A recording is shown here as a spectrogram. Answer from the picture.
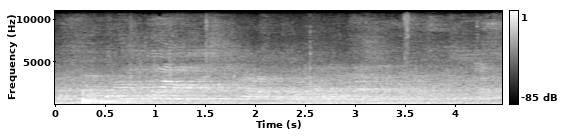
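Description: A single heavy thud about a third of a second in, echoing in a large hall, over a background of distant voices.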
